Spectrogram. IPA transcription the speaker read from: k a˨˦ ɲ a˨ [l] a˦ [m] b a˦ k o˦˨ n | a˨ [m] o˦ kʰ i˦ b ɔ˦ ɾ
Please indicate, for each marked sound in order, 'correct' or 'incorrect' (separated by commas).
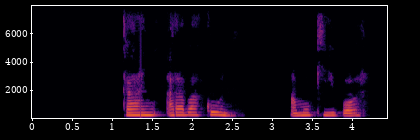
incorrect, incorrect, correct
